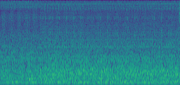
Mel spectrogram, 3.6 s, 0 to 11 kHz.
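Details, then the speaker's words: 2011 Chrysler Town & Country 3.6 L idling after AC compressor replacement and recharge: a steady smooth hum with no knocking, grinding or squeal as the compressor clutch cycles on and off. Normal operation. "so I hope you guys can see the AC compressor right there spinning okay it just stopped the clutch stopped it's going to go on again watch it right there so we're good okay so this is good this is fixed"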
